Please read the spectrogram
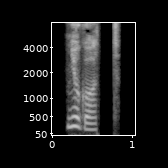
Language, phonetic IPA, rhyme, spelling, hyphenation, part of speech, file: Hungarian, [ˈɲuɡotː], -otː, nyugodt, nyu‧godt, adjective, Hu-nyugodt.ogg
- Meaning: calm, peaceful, tranquil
